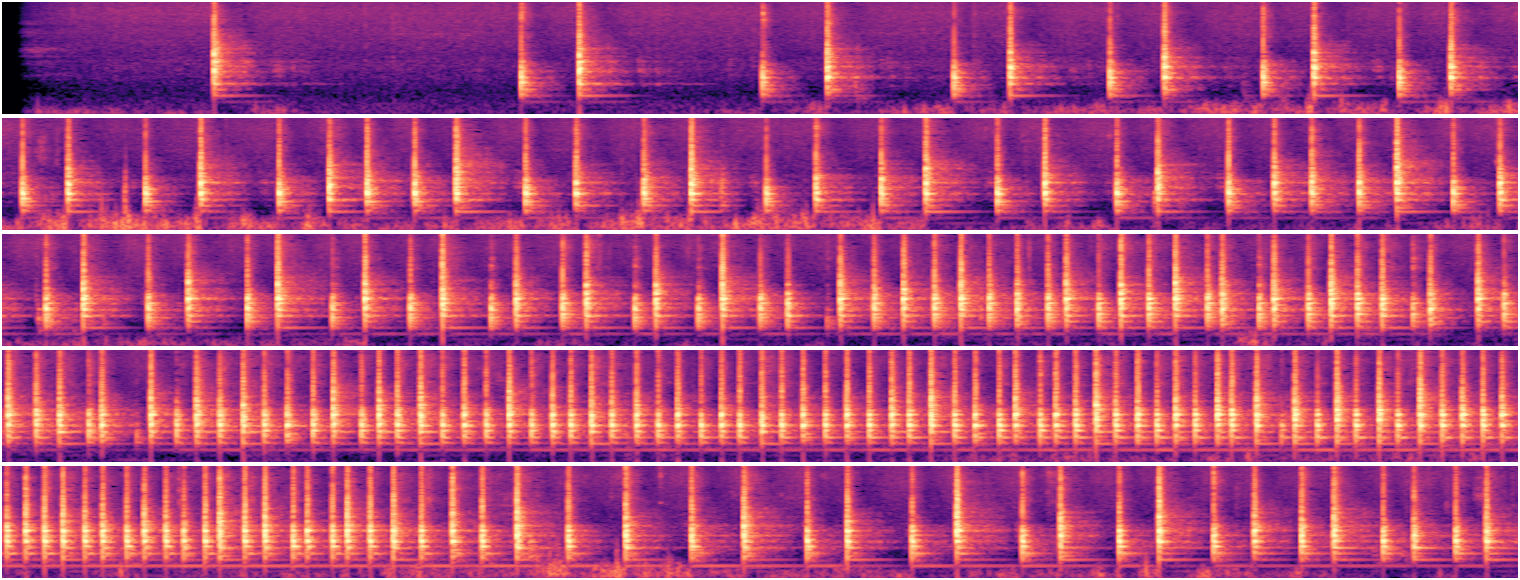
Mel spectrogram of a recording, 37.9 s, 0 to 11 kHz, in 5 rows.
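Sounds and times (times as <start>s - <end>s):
mallet beating wooden plank: 1.0s - 1.5s, 2.6s - 37.9s.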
